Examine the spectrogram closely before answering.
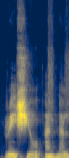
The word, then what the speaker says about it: rational: The rational is pronounced as ratio and null.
